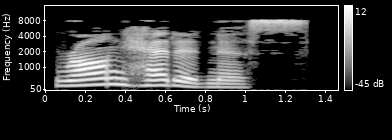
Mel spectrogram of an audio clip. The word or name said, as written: wrongheadedness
